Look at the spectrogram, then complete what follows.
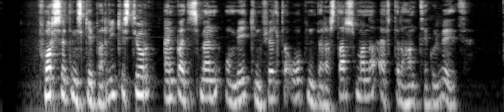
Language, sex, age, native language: Icelandic, male, 40-49, Icelandic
